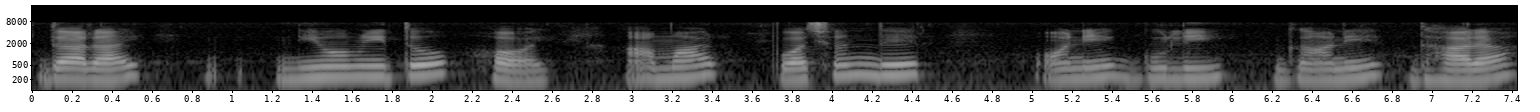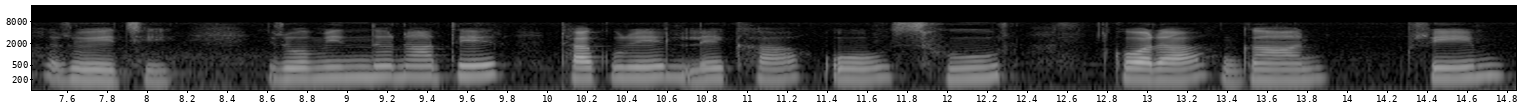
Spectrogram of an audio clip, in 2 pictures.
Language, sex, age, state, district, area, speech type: Bengali, female, 45-60, West Bengal, North 24 Parganas, urban, spontaneous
